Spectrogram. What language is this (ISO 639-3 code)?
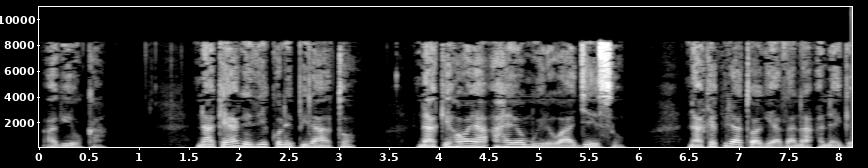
kik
